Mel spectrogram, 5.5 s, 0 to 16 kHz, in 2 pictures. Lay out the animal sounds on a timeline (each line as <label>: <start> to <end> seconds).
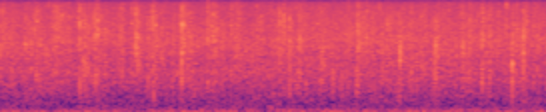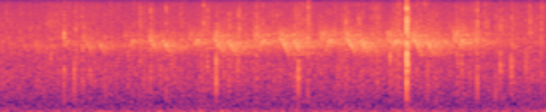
Ovenbird (Seiurus aurocapilla): 2.8 to 5.5 seconds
